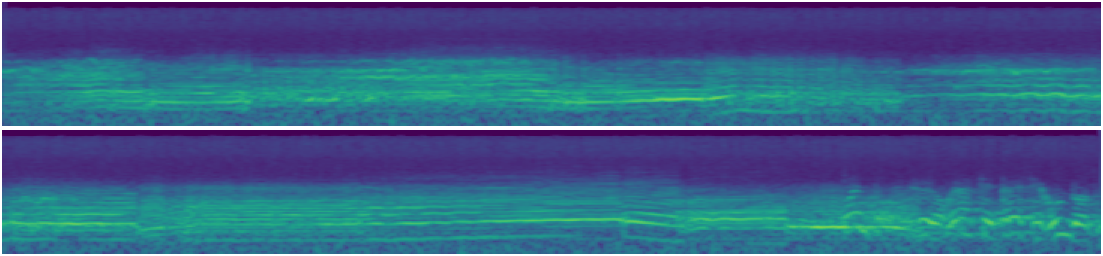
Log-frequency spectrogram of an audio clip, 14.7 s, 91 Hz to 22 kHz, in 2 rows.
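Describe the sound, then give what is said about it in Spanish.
Race cars with Renault engines lapping at the 24 Hours of Le Mans, their loud engine whine sustained throughout, with the pitch swinging up and down as the cars rev and shift. “Por eso nos da tantos éxitos en las carreras. Aquí en Le Mans se impone la mecánica Renault.”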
